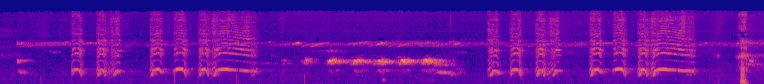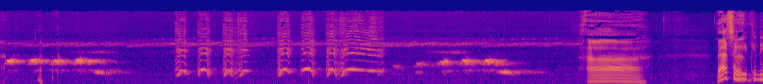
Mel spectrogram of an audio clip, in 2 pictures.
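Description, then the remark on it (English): A barred owl calls repeatedly in loud, rhythmic series of hoots and cackling notes, while a steady high chorus of spring peepers trills continuously in the background. “And we actually have some audio of a barred owl.”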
